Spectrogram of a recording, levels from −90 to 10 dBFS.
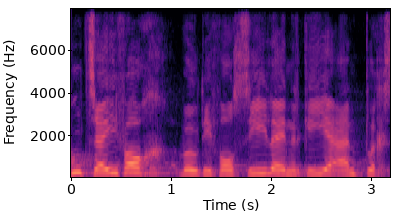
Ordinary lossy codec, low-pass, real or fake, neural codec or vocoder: none; none; real; none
